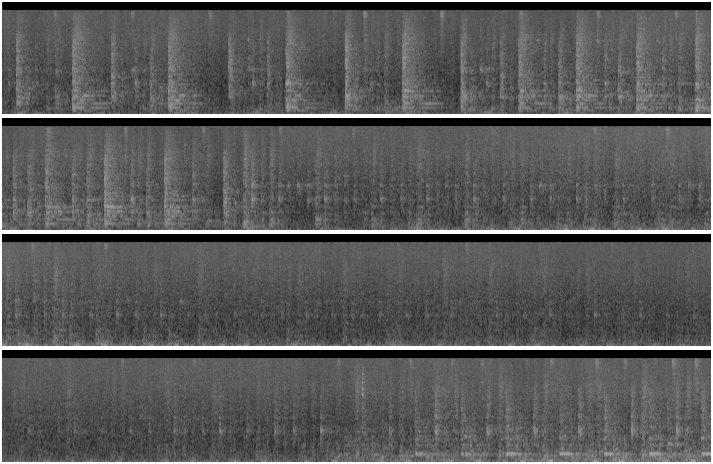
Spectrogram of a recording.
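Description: Jazz drum kit played live with sticks: busy strikes on drums and cymbals for about the first ten seconds, then lighter playing with more cymbal wash. A held pitched note comes in near the end.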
